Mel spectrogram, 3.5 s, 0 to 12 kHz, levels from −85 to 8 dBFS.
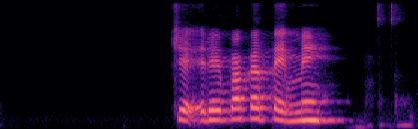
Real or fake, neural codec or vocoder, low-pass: fake; autoencoder, 48 kHz, 32 numbers a frame, DAC-VAE, trained on Japanese speech; 10.8 kHz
